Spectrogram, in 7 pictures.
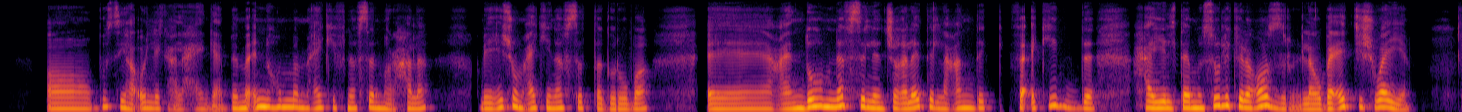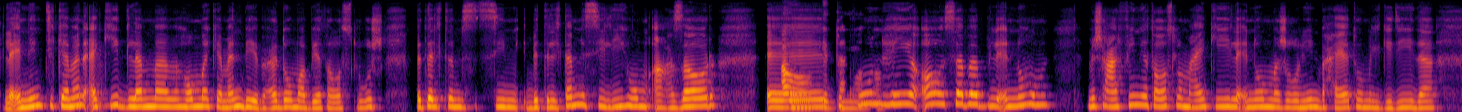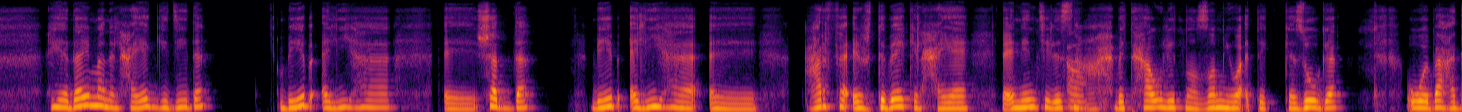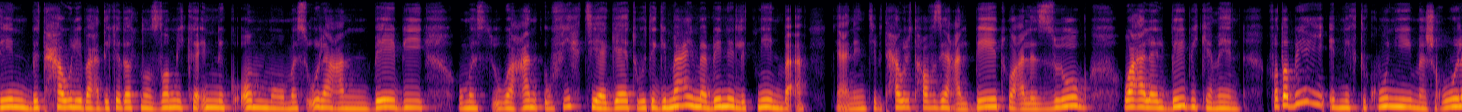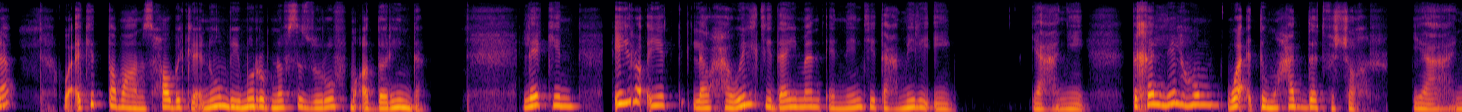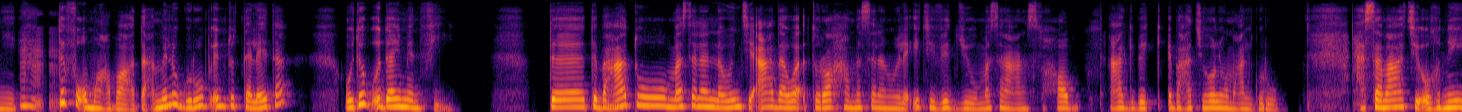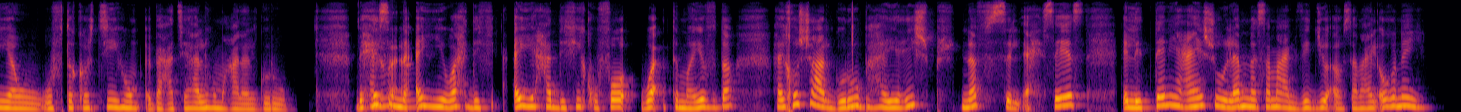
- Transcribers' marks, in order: in English: "Baby"; in English: "الBaby"
- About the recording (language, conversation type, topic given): Arabic, advice, إزاي أقلّل استخدام الشاشات قبل النوم من غير ما أحس إني هافقد التواصل؟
